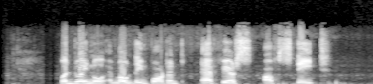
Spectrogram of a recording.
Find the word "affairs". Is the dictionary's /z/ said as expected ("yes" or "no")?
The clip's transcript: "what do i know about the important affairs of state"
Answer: no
